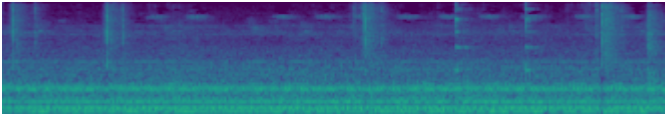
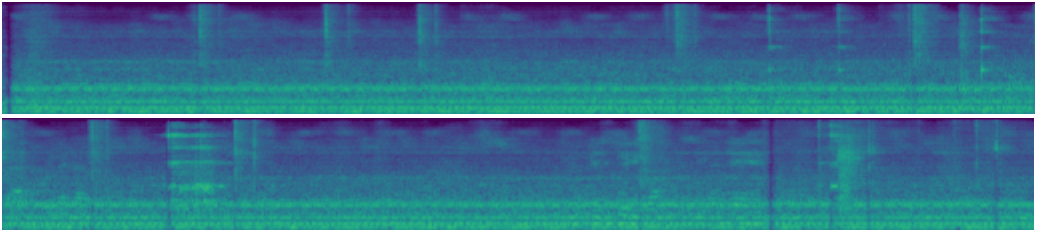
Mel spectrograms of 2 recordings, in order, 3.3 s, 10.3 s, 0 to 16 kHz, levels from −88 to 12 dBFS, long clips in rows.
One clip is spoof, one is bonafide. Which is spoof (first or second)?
second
